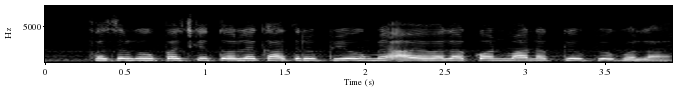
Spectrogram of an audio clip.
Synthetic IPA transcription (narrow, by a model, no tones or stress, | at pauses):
fʰɐsəlkʊpət͡ʃket̪oːlekʰaːt̪ɪɾʊpjoːɡmẽʔa̰ːʋeʋaːlakɔːnmaːnəkkːeʊpjoːɡɦoːlaːɦɛː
